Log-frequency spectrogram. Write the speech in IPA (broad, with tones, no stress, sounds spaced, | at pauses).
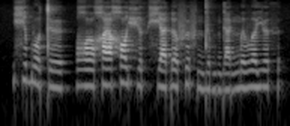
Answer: ç ɘ˦ b o˨˩ t ʏ˨˩ | ʁ o˨˩ χ æ˦ χ ɔ˦ ç ʏ˨˩ θ ç æ˨˩ ɗ ə˨˩ f ʏ˦ f n d ɘ˨˩ b ŋ ɡ æ˨˩ ŋ͡m ɘ˦ β ə˦ j ʏ˦ θ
